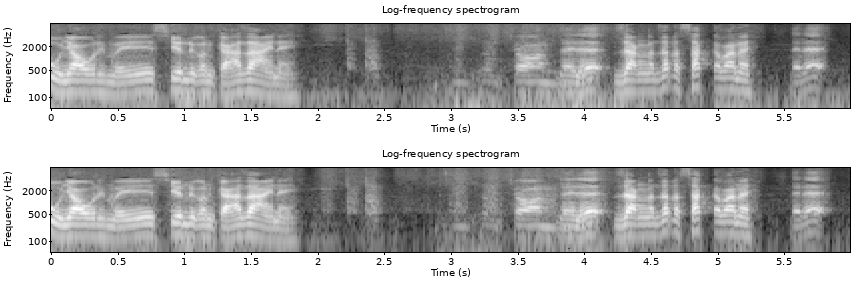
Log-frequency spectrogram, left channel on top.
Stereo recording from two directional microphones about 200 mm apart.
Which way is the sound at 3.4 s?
10° right (ahead or behind).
